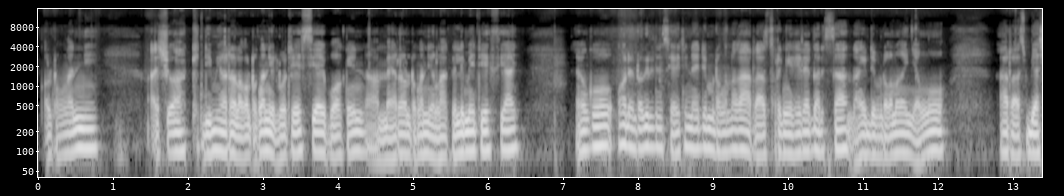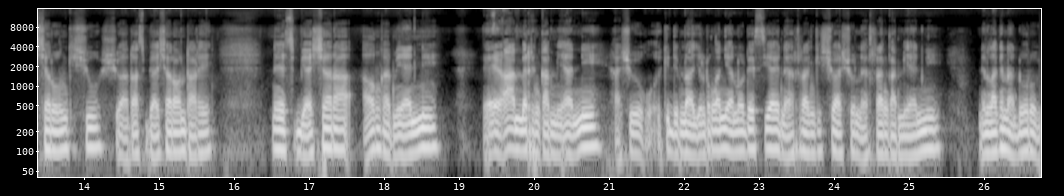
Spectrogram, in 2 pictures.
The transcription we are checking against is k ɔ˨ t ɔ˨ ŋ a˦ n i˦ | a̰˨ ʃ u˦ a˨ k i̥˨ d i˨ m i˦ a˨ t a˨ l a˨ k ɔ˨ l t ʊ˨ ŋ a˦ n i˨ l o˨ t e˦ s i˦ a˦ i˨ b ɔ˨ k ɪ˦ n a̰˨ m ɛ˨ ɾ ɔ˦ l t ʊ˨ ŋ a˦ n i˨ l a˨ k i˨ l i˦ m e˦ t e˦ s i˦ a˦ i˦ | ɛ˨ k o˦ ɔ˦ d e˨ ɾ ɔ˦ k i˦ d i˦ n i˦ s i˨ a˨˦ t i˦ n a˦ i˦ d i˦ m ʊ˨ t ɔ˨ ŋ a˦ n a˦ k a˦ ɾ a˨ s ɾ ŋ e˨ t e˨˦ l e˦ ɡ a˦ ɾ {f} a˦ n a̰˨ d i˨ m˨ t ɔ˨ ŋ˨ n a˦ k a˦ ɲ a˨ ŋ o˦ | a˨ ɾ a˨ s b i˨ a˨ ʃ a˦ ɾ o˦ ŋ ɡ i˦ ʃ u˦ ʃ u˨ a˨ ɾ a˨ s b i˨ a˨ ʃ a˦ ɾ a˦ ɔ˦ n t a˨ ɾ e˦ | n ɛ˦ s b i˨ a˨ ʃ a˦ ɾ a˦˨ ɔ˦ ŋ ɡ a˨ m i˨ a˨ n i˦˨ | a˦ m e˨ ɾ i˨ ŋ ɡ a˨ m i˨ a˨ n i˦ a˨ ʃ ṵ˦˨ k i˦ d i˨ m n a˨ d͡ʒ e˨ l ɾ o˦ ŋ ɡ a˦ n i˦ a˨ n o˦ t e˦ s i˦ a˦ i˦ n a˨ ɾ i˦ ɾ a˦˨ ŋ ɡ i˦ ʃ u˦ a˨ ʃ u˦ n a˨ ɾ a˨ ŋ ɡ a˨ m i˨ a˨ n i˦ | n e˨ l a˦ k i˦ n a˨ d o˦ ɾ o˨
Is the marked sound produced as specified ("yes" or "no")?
no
